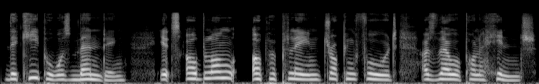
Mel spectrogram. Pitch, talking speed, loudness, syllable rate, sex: 235 Hz, 165 wpm, -15 LUFS, 5.3 syllables/s, female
